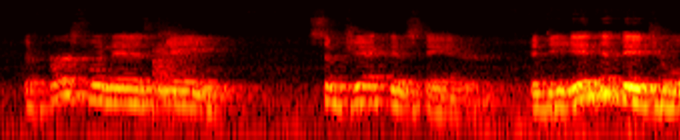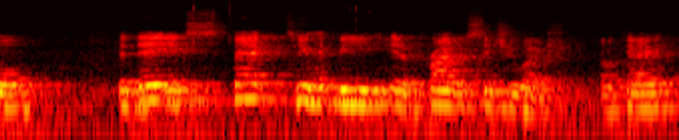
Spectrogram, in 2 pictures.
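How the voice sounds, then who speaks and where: Loud and lively in intonation, this voice with an American accent carries audible room echo. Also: man. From Oklahoma (Skiatook). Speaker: city attorney, former prosecutor. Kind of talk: public presentation to city council workshop. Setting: council chamber with audience, microphone. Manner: casual, conversational.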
